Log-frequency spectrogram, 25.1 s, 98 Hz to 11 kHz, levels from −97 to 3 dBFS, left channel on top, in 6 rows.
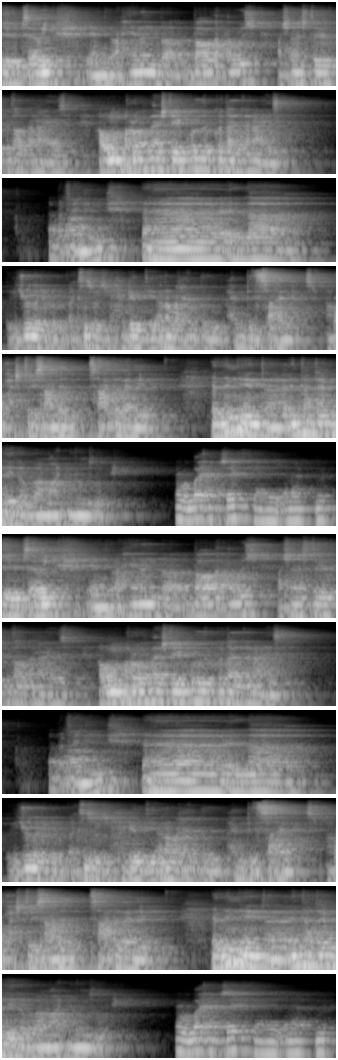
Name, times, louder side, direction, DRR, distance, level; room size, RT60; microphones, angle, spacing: voice 1, 0.0-7.7 9.1-12.1 12.6-18.6 18.9-22.3, equal, 65° left, -1 dB, 3.0 m, -23 dB
voice 2, 8.9-9.8 10.1-10.3 23.0-24.9, left 1 dB, 30° left, -1 dB, 0.9 m, -28 dB
14.5 x 9.6 x 5.1 m, 1.3 s
head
